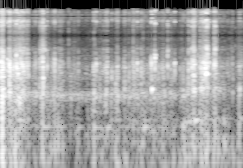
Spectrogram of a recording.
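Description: Water sloshing around a GoPro camera as it is hauled up through the water in a net, with irregular knocks and crackles as the camera shifts against the net.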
